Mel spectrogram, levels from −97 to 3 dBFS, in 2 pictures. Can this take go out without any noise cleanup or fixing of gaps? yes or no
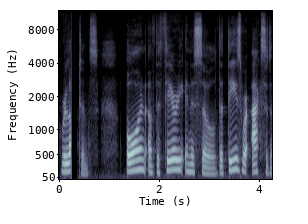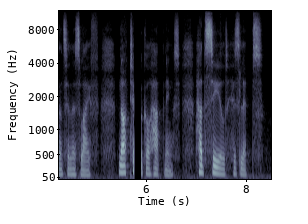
no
